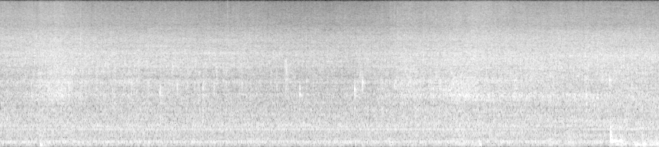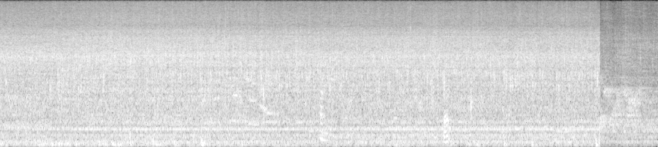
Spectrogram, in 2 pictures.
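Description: Kingfish steaks shallow-frying in hot oil in a frying pan: a steady sizzle that holds at an even level and cuts off abruptly just before the end.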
